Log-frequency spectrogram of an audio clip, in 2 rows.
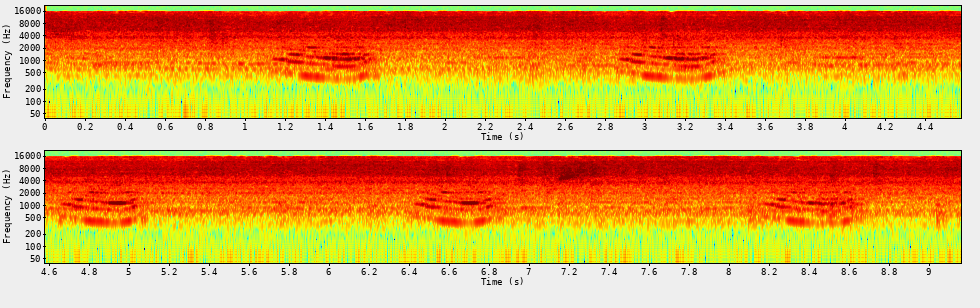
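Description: Steady running noise inside a Tobu 30000 series train, with a short pitched squeak that dips and rises in pitch, repeating five times at even intervals of about two seconds.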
